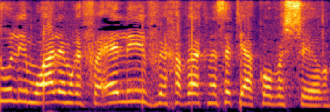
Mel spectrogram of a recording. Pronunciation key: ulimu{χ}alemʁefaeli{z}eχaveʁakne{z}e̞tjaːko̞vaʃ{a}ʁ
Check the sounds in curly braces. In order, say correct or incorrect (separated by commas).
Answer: incorrect, incorrect, incorrect, incorrect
